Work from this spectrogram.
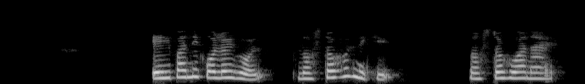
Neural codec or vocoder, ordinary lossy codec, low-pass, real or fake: none; MP3, 24 kbps; 5.4 kHz; real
